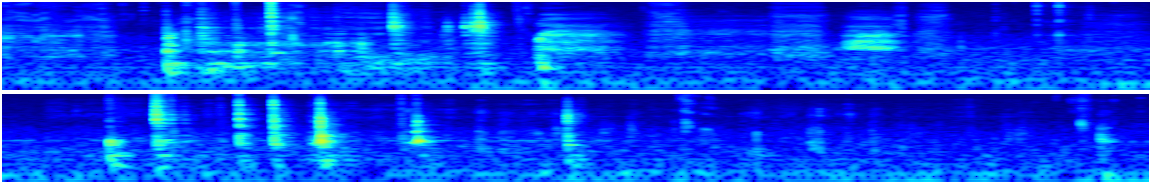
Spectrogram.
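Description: Close-up eating sounds: chewing and biting with crisp crunching, a run of sharp crunchy bites coming close together a little past halfway.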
